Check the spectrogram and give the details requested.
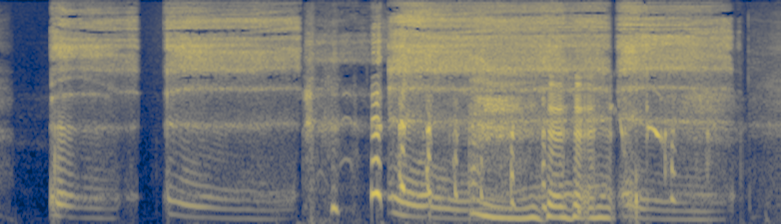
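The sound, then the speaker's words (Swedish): A person vocally imitates the strained, effortful groaning mixed with breathy hissing that their body makes when tensing up, delivered in several loud bursts with wavering pitch, like air leaking under tension. “det är pyspunka på liksom hela gubben”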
